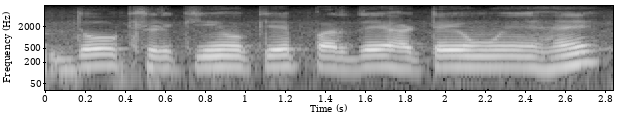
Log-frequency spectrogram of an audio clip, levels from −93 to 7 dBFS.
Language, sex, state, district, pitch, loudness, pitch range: Hindi, male, Uttar Pradesh, Lucknow, 150 Hz, -14 LUFS, 140-155 Hz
